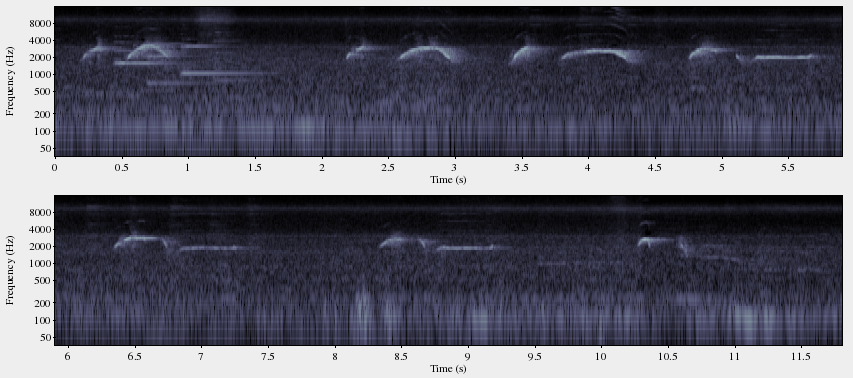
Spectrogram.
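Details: Male pet cockatiel singing with a companion: a string of arched, swooping whistles, some followed by a lower flat note, repeated roughly every second, then sparser notes toward the end, over faint hum.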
